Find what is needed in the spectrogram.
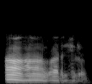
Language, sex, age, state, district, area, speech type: Malayalam, male, 45-60, Kerala, Idukki, rural, conversation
